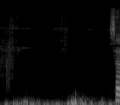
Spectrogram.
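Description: Wind buffeting a phone microphone outdoors, an uneven low rumble, with the start of a spoken word at the very end.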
